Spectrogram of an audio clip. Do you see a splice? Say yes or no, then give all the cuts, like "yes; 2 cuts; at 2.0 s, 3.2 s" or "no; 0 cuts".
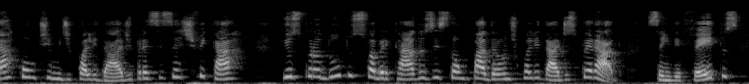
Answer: yes; 1 cut; at 4.7 s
